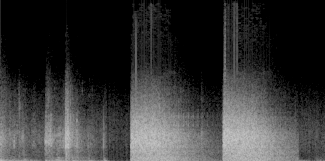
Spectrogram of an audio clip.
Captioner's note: gunshots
